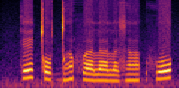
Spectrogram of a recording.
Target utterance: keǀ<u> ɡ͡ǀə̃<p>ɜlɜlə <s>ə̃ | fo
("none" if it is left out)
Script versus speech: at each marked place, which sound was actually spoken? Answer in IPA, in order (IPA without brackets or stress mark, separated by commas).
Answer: o, f, z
